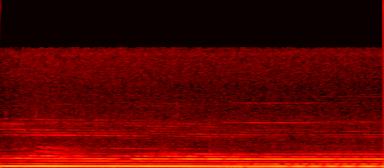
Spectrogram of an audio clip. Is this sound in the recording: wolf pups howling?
yes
